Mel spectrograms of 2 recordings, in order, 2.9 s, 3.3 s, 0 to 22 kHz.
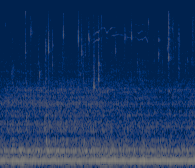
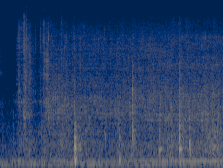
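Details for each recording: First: Top Fin hang-on-back aquarium filter rated to 30 gallons, mic placed beside it: steady low hum with a higher tone and water trickling over the top; runs louder than the Aquaclear, cause unclear. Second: New Aquaclear 50 hang-on-back aquarium filter, just plugged in with the lid off, replacing a noisy Top Fin: a few start-up clicks, then a low steady motor hum under a soft continuous water trickle; running normally and quietly.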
